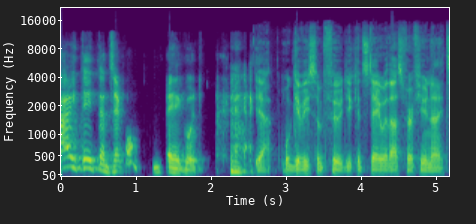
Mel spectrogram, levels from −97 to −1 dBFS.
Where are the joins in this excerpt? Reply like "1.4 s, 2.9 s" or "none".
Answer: 1.2 s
